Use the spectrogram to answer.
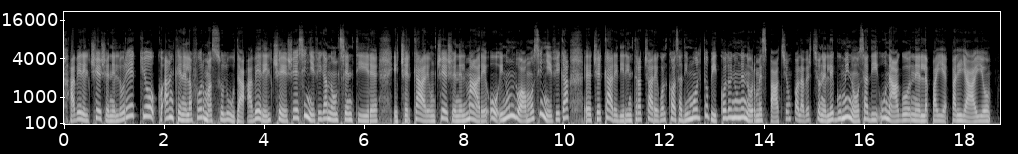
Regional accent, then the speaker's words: Rome, Lazio, Italy; accent: Roman; Allora, io sono romana, quindi abbiate pazienza, dico cece

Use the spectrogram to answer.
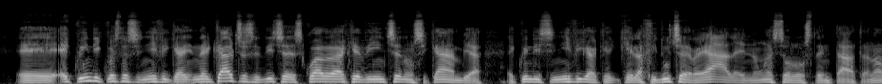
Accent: Friuli-Venezia Giulia, Italy; now in Lombardy, Italy; vengo dal Friuli, insomma sono immigrato

